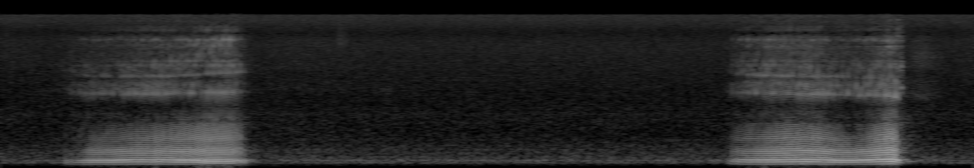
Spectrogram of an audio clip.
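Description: Two long, rough, buzzing snores about five seconds apart, with quiet breathing between them. Dog snoring.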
